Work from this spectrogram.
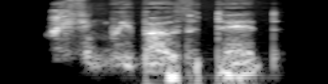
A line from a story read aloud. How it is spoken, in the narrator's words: Caitlin said quietly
